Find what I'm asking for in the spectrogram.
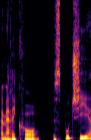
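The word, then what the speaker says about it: Amerigo Vespucci: Also einer der wichtigsten Entdecker oder Schriftsteller, die viel über die Entdeckung Amerikas geschrieben hatte, der den Namen Americo Vespucci, also ein Italiener hatte, danke, dass ich gut ausgesprochen habe,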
